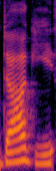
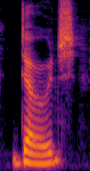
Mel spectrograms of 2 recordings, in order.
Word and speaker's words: DOGE: out about Elon Musk and what she called doggy so she made the same error that I did originally doge is how you pronounce it Heather uh she flipped out about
